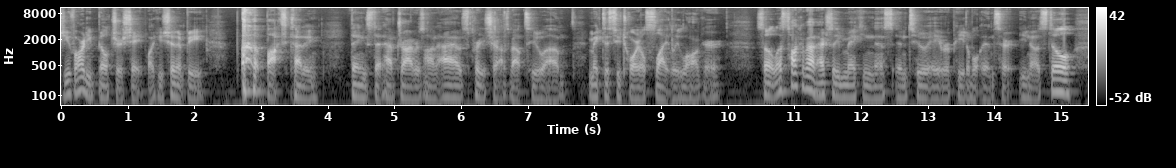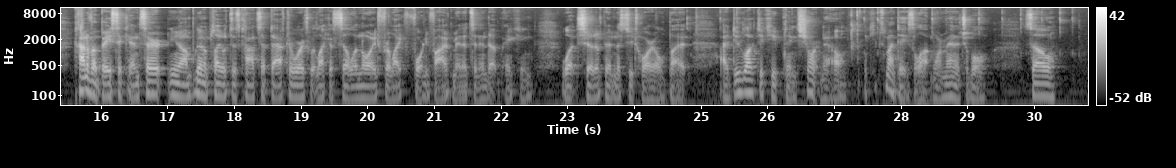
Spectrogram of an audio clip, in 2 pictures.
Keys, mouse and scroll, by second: 2.5 shift+right click, 6.6 alt+a, 6.8-7.1 alt+scroll down 3, 7.1 middle click, 10.1-22.1 shift+right drag, 25.5 middle click, 26.5 click, 27.2 scroll down 2, 27.4 h, 27.6 middle click, 27.9 scroll up 1, 28.2 middle click, 28.7 scroll up 3, 29.1 middle click, 30.0 middle click, 30.3 middle click, 30.7 double middle click.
